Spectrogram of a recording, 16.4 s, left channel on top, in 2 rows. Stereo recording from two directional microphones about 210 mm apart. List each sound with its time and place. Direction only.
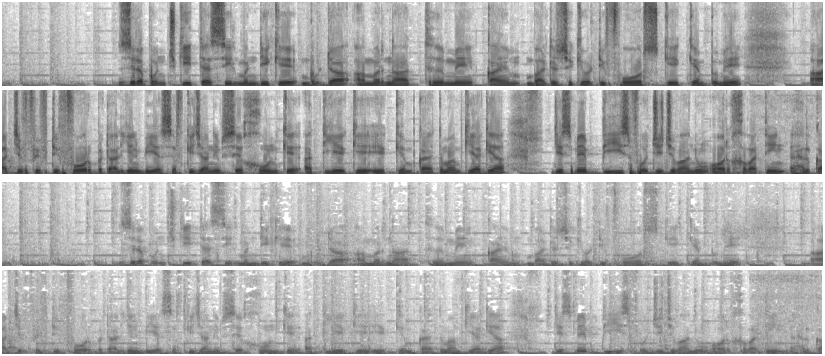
1.1 s speech: 45° left (ahead or behind)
